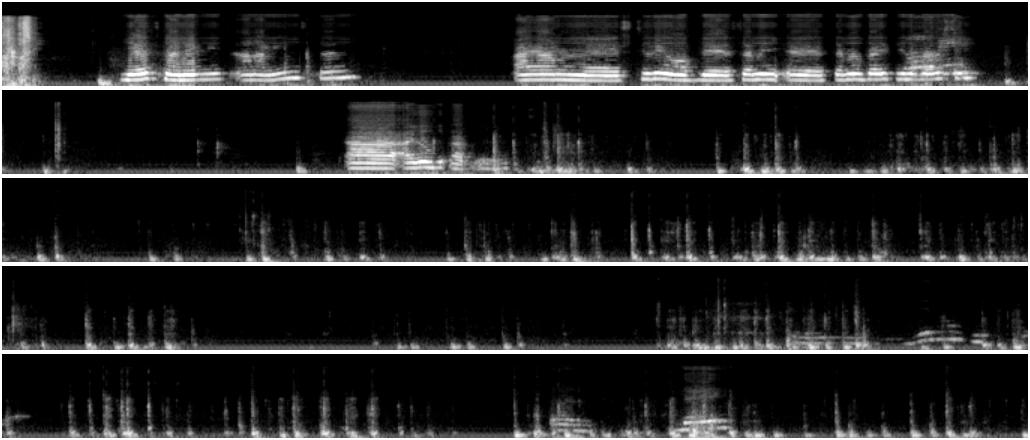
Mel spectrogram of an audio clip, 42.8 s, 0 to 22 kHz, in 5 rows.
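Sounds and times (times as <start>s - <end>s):
speech: 1.0s - 3.0s, 4.3s - 8.2s, 11.4s - 13.1s
typing on a computer keyboard: 12.1s - 27.3s, 28.7s - 30.0s, 31.1s - 42.7s.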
